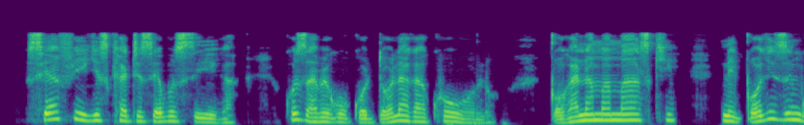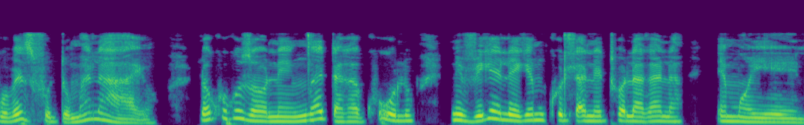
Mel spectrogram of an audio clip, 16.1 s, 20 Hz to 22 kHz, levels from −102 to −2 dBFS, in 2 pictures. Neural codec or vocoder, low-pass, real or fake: none; 7.2 kHz; real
